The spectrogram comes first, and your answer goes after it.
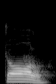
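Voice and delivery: टॉल with a rounded "aw", tawl; corrected pronunciation. Shown as a demonstration. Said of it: "गलत है".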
